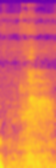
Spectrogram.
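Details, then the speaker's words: Dog sleeping under a craft table, brief quiet low rumbling breath noise: snoring. "so just get that lined up if you can hear the dog snoring i'm sorry he's underneath the craft table as always he likes to be in here with me"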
